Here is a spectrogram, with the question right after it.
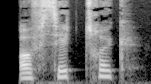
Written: offsettryk

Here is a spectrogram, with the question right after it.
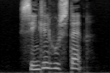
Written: singlehusstand

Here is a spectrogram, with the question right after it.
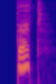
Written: dat

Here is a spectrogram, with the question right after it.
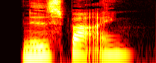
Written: nedsparing

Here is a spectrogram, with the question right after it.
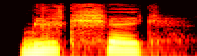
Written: milkshake

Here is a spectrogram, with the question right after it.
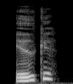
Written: eddike

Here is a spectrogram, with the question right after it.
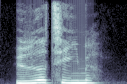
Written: ydertime

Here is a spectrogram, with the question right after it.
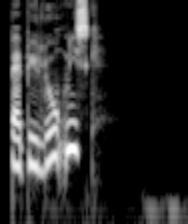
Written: babylonisk

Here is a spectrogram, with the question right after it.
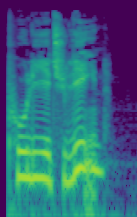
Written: polyethen

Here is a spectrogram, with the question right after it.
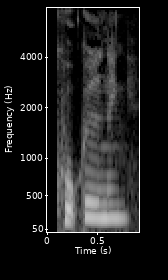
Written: kogødning

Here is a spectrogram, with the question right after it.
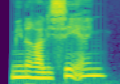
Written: mineralisering

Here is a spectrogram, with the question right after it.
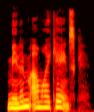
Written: mellemamerikansk

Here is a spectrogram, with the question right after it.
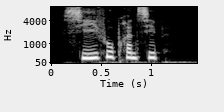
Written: SIFU-princip

